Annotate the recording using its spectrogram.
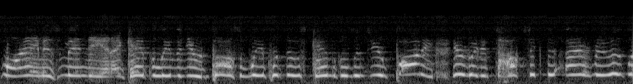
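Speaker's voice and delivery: mocking put-on voice, high and flat.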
